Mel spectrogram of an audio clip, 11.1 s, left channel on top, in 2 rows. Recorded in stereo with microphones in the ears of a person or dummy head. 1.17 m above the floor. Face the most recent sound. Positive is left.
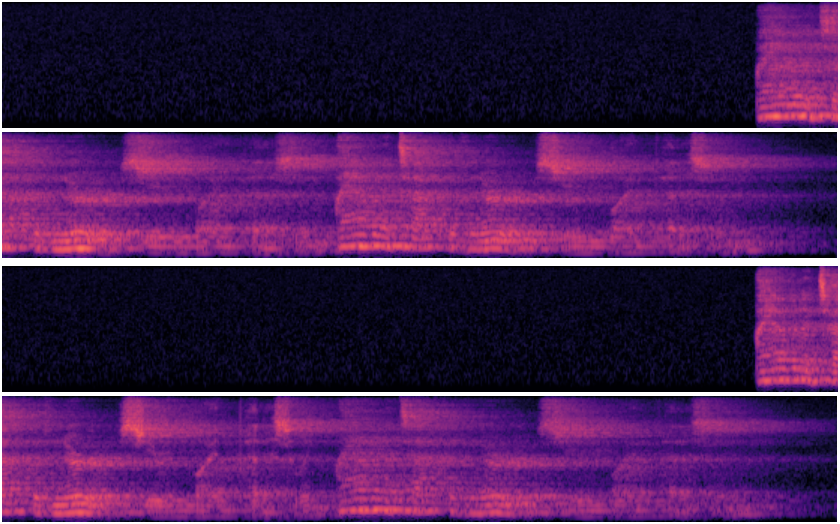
turn(degrees=85)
